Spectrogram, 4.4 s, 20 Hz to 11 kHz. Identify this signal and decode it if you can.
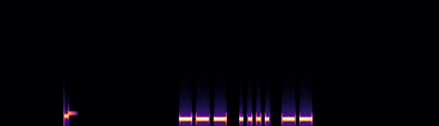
Morse code, heard as a keyed tone, about 28 wpm, 700 Hz. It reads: OHM
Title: USA Call Sign Postfixes - 3 Letters 28wpm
